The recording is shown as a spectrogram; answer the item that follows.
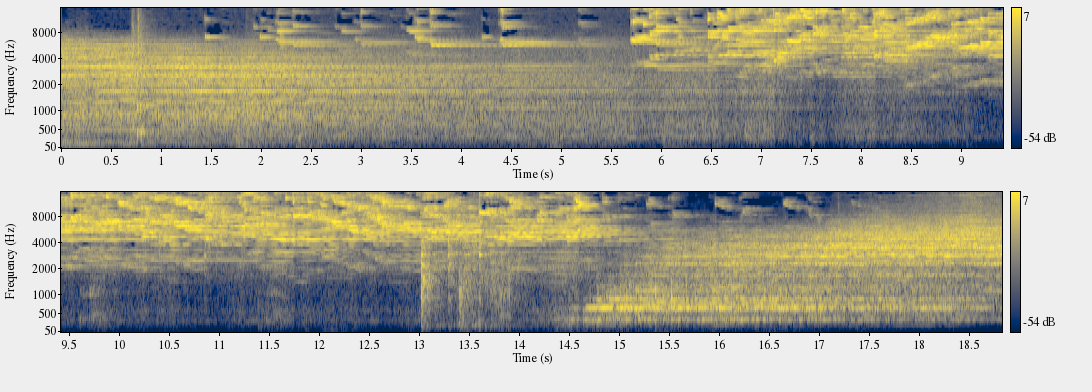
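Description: Bar chimes (a mark tree) on a drum kit swept again and again, a long shimmering run of high tinkling notes, over the fading ring of cymbals. A lower sustained ringing tone joins near the end.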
